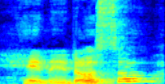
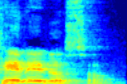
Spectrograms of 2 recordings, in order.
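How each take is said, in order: First: The g is a soft, breathy h sound. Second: The g is a harsh sound from the throat. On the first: This is how it is said in the south. "in southern Spain it would be generoso, like an H" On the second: This is how it is said in the north. "Here in northern Spain"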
